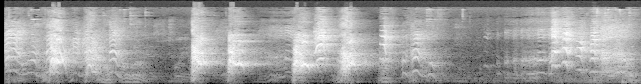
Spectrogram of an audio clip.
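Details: Two pups play fighting, making strange monkey-like noises: dense bursts of high yips, squeals and short barks in quick clusters, a brief pause near two seconds, then more chattering yelps trailing off at the end.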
